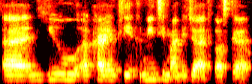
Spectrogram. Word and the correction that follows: AltSchool: Yeah, I said AltSchoolAfrica. Sorry, maybe I didn't pronounce it well. AltSchool. – I had Oscar. AltSchool. – Yeah, AltSchool. Basically, alternative school.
